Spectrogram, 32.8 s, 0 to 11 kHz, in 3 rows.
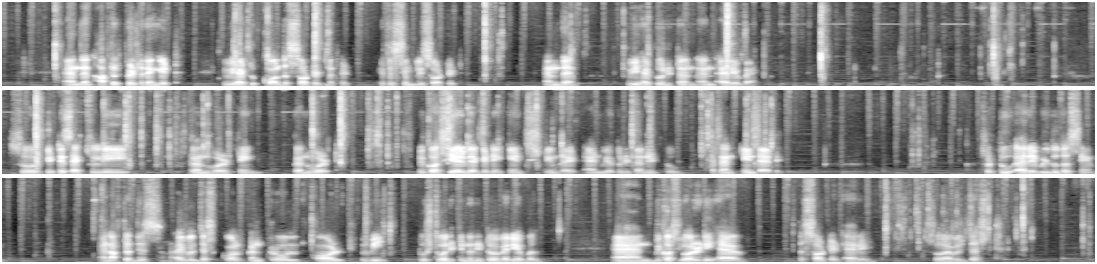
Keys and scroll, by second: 2.9 Return, 9.6 ctrl+alt+l, 25.3 ctrl+alt+v.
